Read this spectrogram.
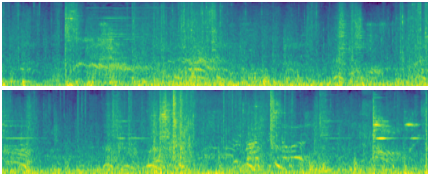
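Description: Steel swords clash and clang in quick bursts.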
